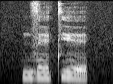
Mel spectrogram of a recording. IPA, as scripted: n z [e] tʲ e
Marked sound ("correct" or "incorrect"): correct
